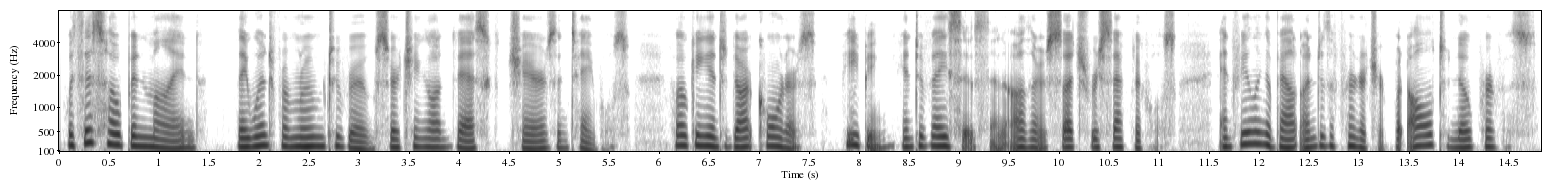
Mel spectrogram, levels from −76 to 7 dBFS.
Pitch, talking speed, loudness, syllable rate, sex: 180 Hz, 160 wpm, -18 LUFS, 4.5 syllables/s, female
